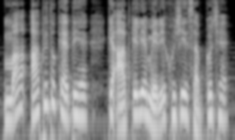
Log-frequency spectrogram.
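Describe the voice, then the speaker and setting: A man's voice: a little high, big pitch swings, moderate pace, a bit bright, soft background music. A man voicing a protective young husband in a cartoon story, reassuring and firm.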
